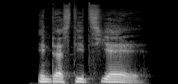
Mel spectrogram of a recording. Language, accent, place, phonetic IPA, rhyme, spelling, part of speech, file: German, Germany, Berlin, [ɪntɐstiˈt͡si̯ɛl], -ɛl, interstitiell, adjective, De-interstitiell.ogg
- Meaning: interstitial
